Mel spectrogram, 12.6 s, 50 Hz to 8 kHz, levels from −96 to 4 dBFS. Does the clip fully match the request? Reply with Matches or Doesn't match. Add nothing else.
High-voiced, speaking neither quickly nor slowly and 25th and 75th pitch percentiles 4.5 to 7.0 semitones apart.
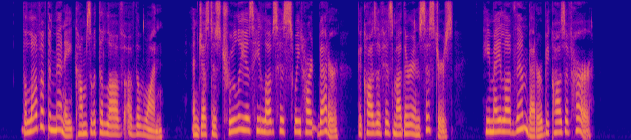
Matches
